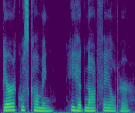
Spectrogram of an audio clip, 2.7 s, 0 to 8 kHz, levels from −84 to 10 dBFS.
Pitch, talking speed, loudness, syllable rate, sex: 205 Hz, 175 wpm, -19 LUFS, 4.5 syllables/s, female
